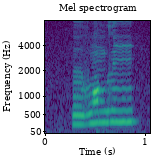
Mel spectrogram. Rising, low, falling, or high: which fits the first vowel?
low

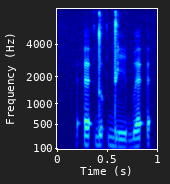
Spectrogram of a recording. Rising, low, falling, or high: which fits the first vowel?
high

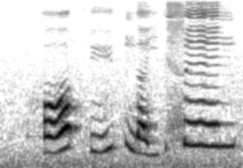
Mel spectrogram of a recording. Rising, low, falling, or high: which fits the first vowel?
rising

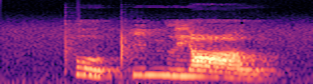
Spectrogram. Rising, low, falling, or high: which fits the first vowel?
falling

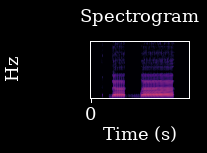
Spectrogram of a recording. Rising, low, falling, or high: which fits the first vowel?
low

